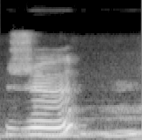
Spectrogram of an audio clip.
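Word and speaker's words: jeu: بيتنطقوا يعني دول كده حرف الاي واليو بيتنطقوا جو. هيتكرروا معايا في الكلمة اللي بعدها هنا اهو. برو، في، سر اخر 3 حروف الاي واليو اهو اتكرروا معايا زي جو، يبقى الاتنين نفس النطق.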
